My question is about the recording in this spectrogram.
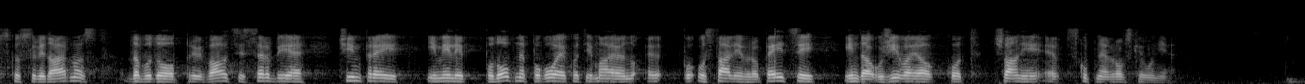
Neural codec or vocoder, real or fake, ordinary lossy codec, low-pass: vocoder, 22.05 kHz, 80 mel bands, WaveNeXt; fake; none; 5.4 kHz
